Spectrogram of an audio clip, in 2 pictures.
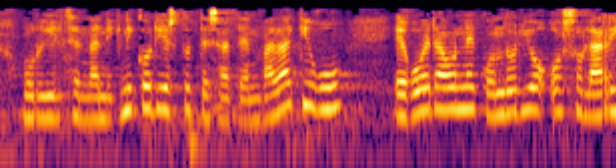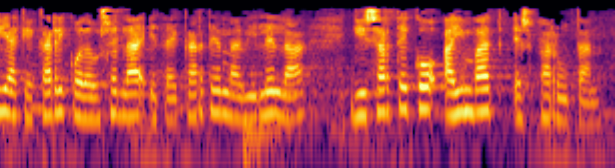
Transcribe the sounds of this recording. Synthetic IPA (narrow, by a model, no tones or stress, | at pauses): muɾɣilt͡se̞nd̪anikniko̞ɾie̞st̪o̞t̪e̞sat̪e̞mbað̞akiɣ̞u | e̞ɣ̞o̞e̞ɾao̞ne̞ko̞nd̪o̞ɾio̞ʔoso̞lariake̞kariko̞ð̞awse̞laʔe̞t̪ae̞kaɾt̪e̞nd̪aβile̞la | ɡisaɾt̪e̞ko̞ʔajmbat̪e̞sparut̪an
